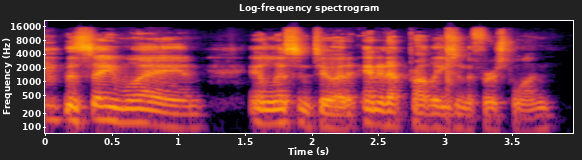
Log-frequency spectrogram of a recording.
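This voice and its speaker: There is ordinary pitch variation in this man's bright, sharp tone. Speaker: voice over actor. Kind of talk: interview answer.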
